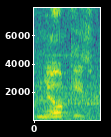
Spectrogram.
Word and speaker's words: gnocchi: We all know gnocchis before. The G is silent.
